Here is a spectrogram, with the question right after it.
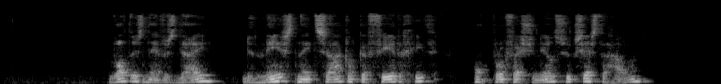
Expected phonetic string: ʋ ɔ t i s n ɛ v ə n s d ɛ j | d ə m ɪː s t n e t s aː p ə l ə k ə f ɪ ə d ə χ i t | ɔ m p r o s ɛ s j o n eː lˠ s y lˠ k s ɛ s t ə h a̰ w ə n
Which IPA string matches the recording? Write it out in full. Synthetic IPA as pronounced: ʋ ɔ t ɪ s n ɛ v ə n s d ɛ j | d ə m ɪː s t n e t s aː k ə l ə k ə f ɪ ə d ə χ i t | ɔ m p r o f ɛ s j o n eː lˠ s y k s ɛ s t ə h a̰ w ə n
